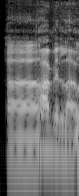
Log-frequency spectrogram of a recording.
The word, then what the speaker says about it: Avi Loeb: How would you say that, with that culture? – AVI? – Avi. L-O-E-B. – L-O-E-B. Avi Loeb. Lisa Loeb. That's how she spells her name. So Avi Loeb.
